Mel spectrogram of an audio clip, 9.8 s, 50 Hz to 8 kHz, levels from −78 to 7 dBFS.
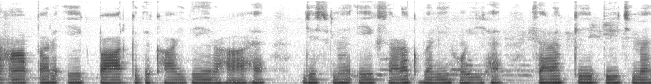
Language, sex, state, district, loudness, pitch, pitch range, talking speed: Hindi, male, Chhattisgarh, Bastar, -20 LUFS, 105 Hz, 100-110 Hz, 110 wpm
